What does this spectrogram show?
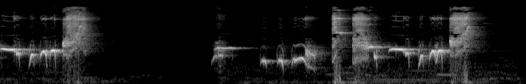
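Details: Singing White-rumped shama: a short whistled phrase with quick downslurs ending in a harsh rasp, a pause, then varied fluting and warbling notes mixed with loud, scratchy high bursts, ending abruptly.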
